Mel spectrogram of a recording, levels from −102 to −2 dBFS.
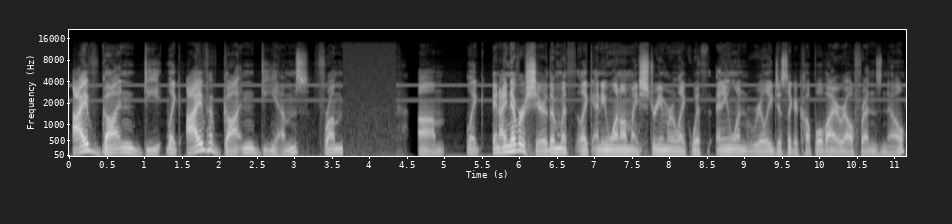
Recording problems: high-pitched whine; faint; throughout; 3.5 kHz, 25 dB below the speech
audio cutting out; at 3.5 s for 0.5 s

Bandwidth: 14 kHz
